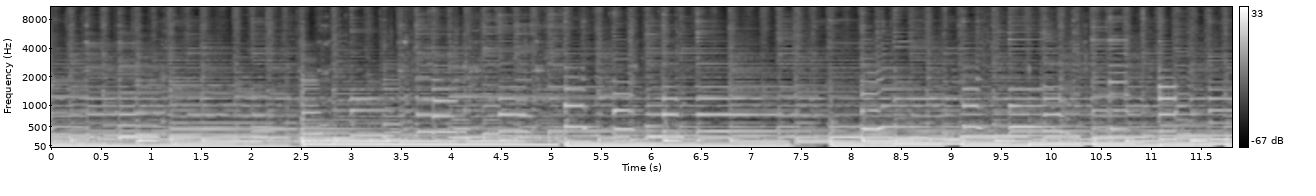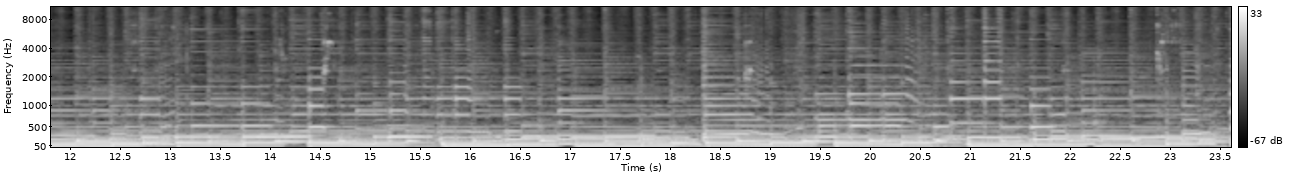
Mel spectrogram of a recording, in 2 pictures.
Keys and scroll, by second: 2.2-2.9 typing, 3.5 ctrl+s, 8.0 b, 17.6 b.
